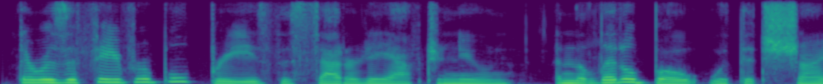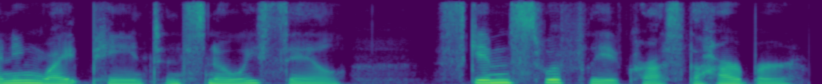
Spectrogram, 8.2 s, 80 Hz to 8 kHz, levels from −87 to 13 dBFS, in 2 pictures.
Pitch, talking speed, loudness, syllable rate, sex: 205 Hz, 180 wpm, -19 LUFS, 5.7 syllables/s, female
